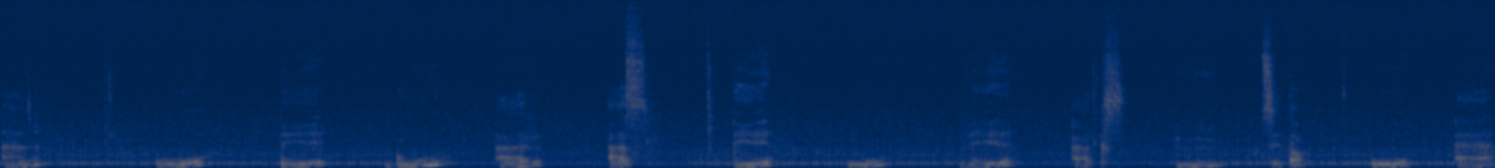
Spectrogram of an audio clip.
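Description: A young woman speaks close by, slowly saying short sounds one by one with pauses between them.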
